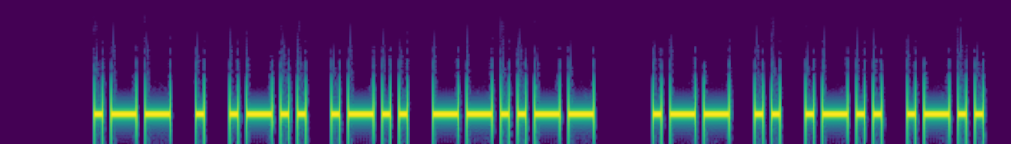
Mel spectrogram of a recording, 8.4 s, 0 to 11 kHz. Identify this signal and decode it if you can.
Morse code, heard as a keyed tone, about 17 wpm, 700 Hz. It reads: WELL, WILL
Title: Sentences from Top 1300 Words 17wpm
